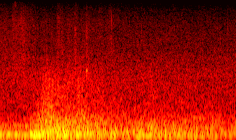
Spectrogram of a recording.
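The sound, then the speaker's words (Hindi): A deep rumble of thunder rolls through sudden, heavy rain in a storm with lightning, swelling early and then easing into a sustained low roar with a dense hiss of rainfall throughout. “तभी अचानक तेज़ बारिश शुरू हो गई और बादल गरजने के साथ साथ बिजली भी चमकने लगी”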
